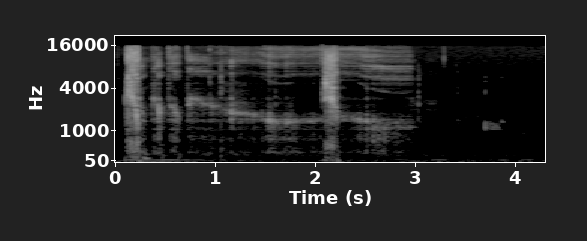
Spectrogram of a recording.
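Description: Faint sipping and swallowing from a glass held close to the microphone: soft breathy slurps, with a single sharper click about two seconds in.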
